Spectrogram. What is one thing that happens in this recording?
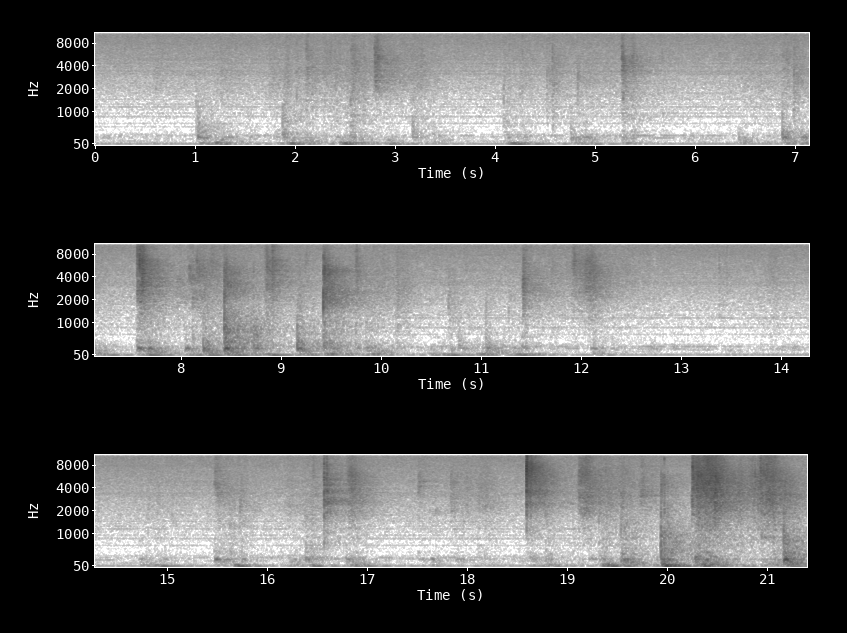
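Footsteps thud and shuffle on a wooden floor in a room with a slight echo.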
